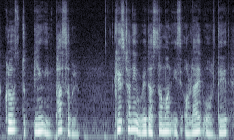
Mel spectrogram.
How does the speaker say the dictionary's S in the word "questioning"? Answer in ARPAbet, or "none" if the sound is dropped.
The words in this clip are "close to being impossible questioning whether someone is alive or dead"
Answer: S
